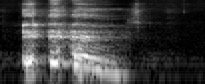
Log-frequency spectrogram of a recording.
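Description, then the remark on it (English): A man clears his throat while reading Bible verses aloud, with a few quick, rough bursts that trail into a low, gravelly rasp, fairly loud, with no speech. “Pardon me. Got a frog in my throat this morning.”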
